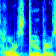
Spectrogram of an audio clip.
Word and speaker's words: hors d'oeuvres: I think it's pronounced horse duvers, sir.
